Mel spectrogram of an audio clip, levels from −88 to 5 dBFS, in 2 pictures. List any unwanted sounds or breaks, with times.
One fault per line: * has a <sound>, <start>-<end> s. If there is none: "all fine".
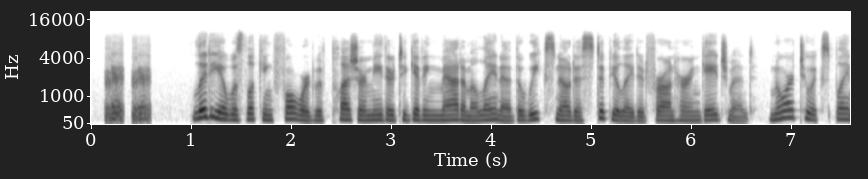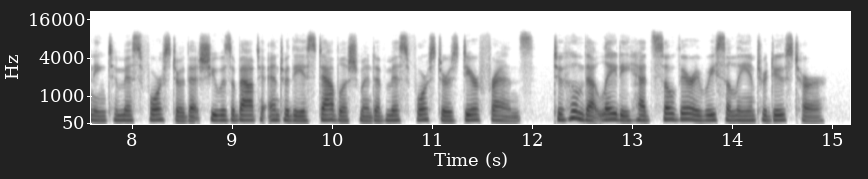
* has a laugh, 0.1-0.6 s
